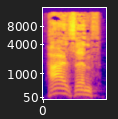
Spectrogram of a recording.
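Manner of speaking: loud, high, breathless call; out of breath. A narrator's reading. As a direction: call her name, winded from the stairs. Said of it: "out of breath from taking four flights".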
